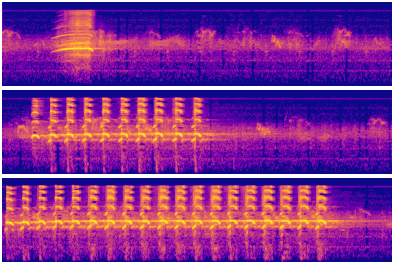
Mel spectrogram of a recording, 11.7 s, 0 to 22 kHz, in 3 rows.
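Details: Osprey at the Dunrovin Ranch nest on 31 July 2018, about 9:43 AM, with a headless fish: one sharp rising note, then two long bursts of rapid, piercing whistled chirps, about three per second, separated by quiet gaps.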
